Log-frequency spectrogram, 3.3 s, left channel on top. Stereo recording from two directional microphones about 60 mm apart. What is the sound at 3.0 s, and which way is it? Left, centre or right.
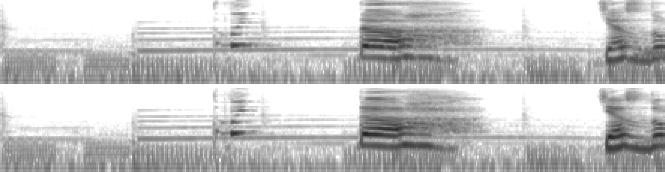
Speech, right.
